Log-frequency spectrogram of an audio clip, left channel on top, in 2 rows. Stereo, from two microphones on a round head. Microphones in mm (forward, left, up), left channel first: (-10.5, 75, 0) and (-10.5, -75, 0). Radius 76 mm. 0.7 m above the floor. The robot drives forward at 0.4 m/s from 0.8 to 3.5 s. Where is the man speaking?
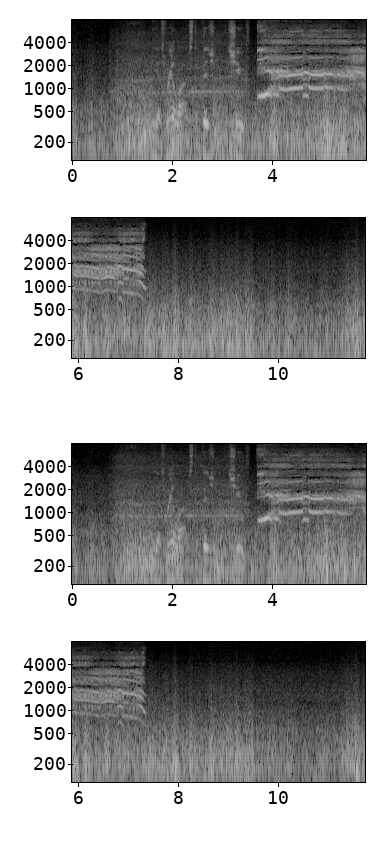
15° left (ahead or behind); by 3.5 s 20° left (ahead or behind).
